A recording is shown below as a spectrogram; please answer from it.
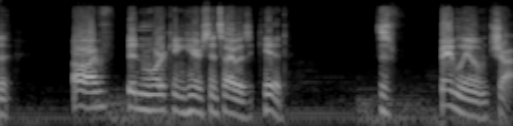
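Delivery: ordinary delivery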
